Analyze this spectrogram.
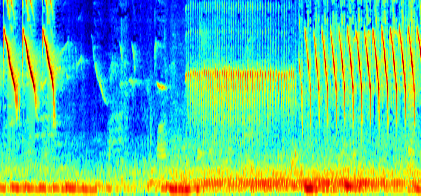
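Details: A young canary gives three loud falling whistles, a pause with faint notes, a steady buzzy tone, then a rapid run of short sweeping notes.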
